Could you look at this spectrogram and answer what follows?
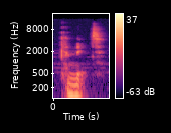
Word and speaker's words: Knytt: a swedish word today which is apparently supposed to be pronounced knit but i've been repotting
